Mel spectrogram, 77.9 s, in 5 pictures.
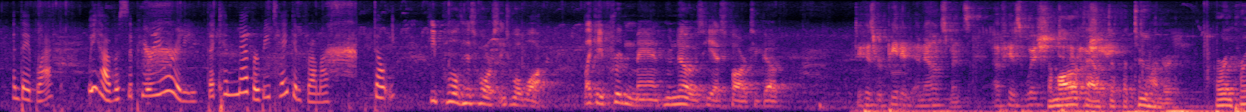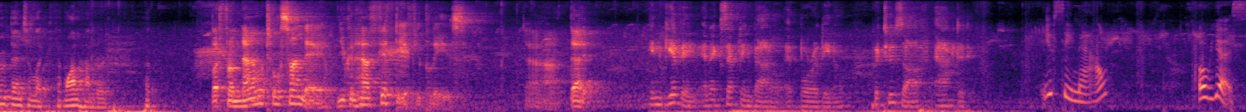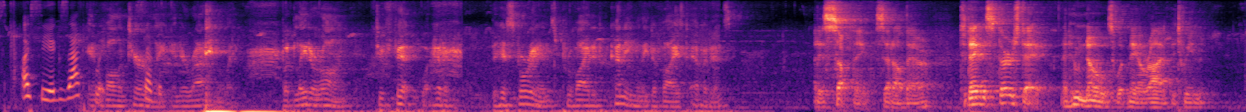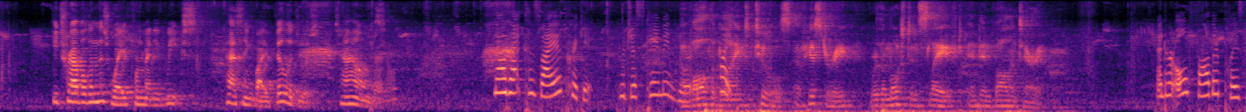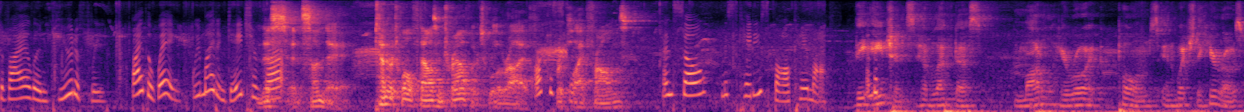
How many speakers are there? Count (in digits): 5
